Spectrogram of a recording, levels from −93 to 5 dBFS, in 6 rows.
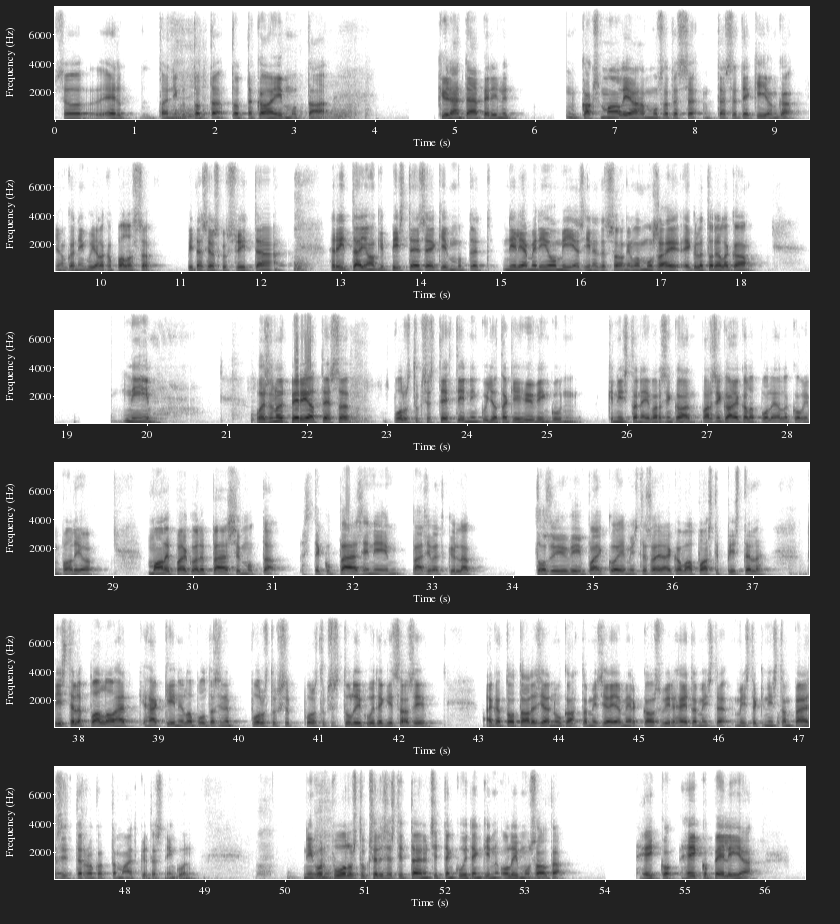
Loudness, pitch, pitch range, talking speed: -25 LUFS, 100 Hz, 100-110 Hz, 125 wpm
